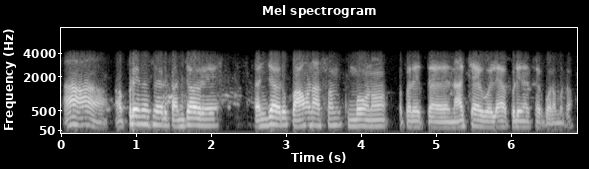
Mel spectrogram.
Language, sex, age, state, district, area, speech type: Tamil, male, 18-30, Tamil Nadu, Thanjavur, rural, conversation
